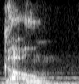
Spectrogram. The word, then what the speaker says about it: Gaon: Gaon.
